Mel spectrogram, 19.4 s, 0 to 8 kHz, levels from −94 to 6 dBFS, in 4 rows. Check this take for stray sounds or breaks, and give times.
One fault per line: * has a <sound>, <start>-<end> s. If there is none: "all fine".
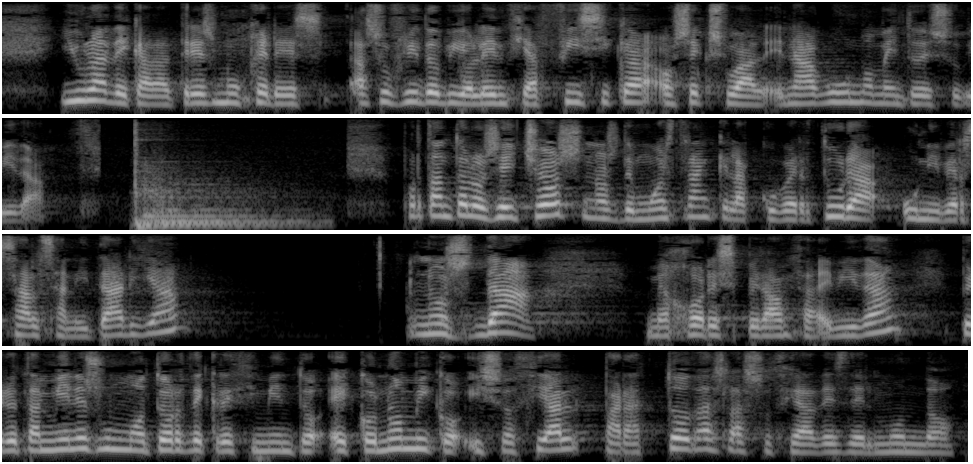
* has a thud, 5.5-6.5 s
